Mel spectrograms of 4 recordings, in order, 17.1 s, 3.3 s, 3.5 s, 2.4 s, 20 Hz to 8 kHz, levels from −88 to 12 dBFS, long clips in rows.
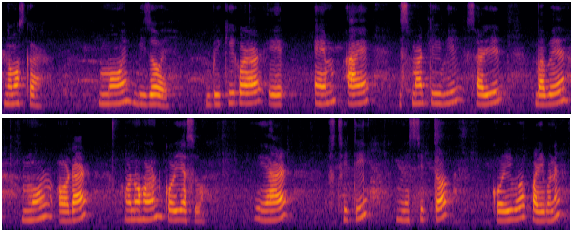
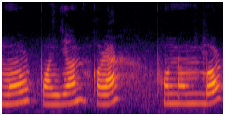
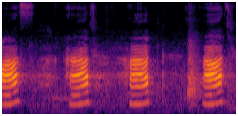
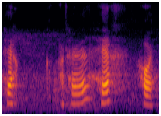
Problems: background sounds at intervals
